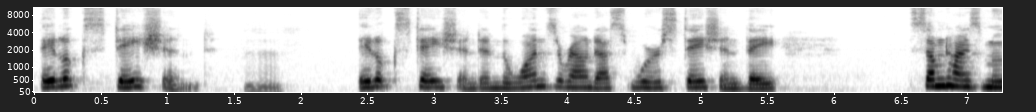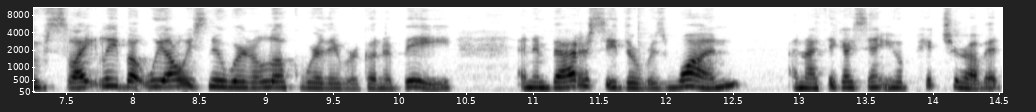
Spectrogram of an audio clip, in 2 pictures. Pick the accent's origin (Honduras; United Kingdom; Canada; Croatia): Canada; Toronto, Ontario; also born or lived in Australia; now in Kingston, Canada; I'm originally from Toronto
